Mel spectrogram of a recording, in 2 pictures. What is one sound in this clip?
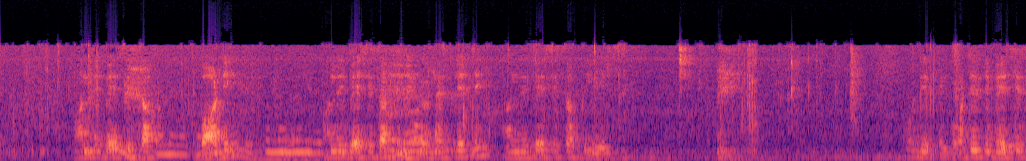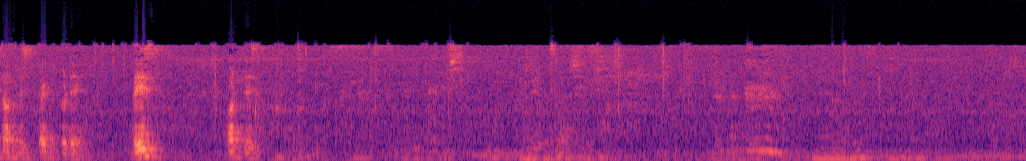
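A middle-aged man lectures calmly in a room with some echo.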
